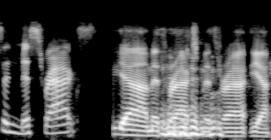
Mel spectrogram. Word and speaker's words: Mithrax: I keep being told I pronounce it wrong. Mithrax and Misrax.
